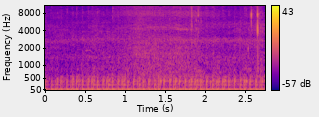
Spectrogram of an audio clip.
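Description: A Raider 150 motorcycle engine warming up at idle, a steady close putter with an even rapid pulsing beat that runs loud throughout.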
